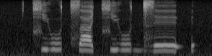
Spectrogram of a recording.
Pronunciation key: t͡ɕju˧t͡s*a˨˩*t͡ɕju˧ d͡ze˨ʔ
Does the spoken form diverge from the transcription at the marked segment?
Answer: no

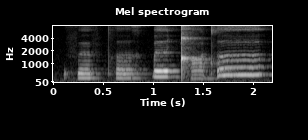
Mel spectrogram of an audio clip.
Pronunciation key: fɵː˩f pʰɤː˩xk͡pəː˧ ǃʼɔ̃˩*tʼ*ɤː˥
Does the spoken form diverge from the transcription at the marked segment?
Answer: no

